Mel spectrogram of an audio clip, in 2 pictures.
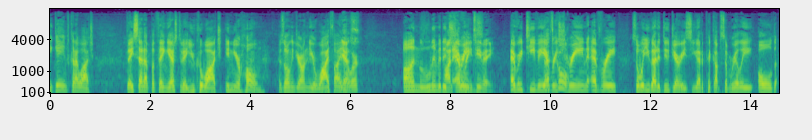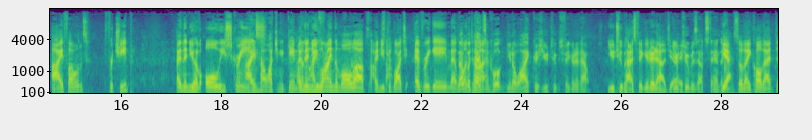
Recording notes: Live from D'Jais in Belmar.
